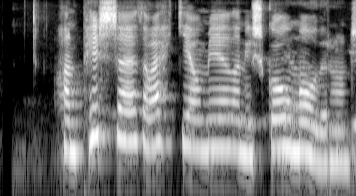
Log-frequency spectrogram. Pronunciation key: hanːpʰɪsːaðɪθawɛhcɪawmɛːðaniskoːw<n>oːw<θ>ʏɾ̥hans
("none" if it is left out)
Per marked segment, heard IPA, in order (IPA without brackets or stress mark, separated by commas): m, ð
